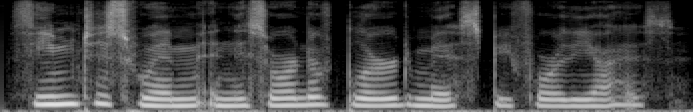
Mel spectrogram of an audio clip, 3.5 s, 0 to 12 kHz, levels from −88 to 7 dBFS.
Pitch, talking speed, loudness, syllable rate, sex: 215 Hz, 210 wpm, -16 LUFS, 4.6 syllables/s, female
